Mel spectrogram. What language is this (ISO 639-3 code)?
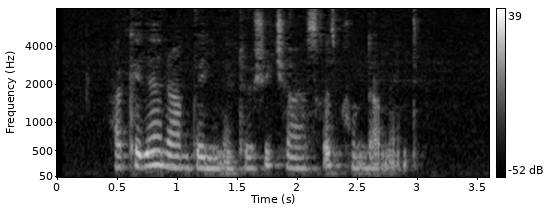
kat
